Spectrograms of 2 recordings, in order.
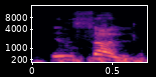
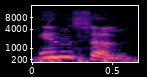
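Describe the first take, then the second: First: The stress is on the second syllable. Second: The stress is on the first syllable. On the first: It is used as a verb. "But as a verb" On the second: It is used as a noun. "insult as a noun"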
